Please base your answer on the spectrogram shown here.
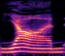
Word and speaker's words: Jan: leader of that team I believe you pronounce his name Yan it's spelled Jan but I think it's Yan Leica also criticized the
